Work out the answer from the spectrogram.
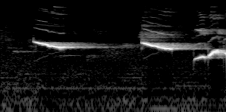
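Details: White-rumped shama singing to lure rivals: two long, pure whistles that slide slightly downward and hold steady, followed by a quick rising and falling whistled flourish.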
